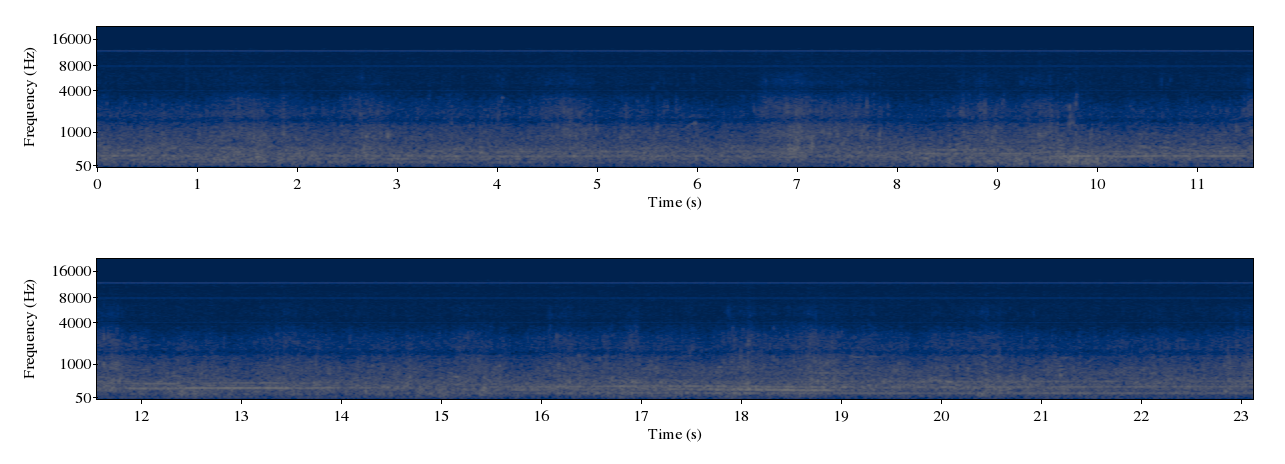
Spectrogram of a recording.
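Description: Wind on the microphone and small waves lapping at the lakeshore, with the low drone of a distant motorboat engine that shifts slowly in pitch.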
